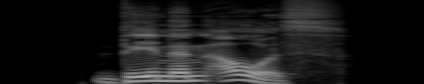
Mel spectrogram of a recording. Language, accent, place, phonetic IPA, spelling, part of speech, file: German, Germany, Berlin, [ˌdeːnən ˈaʊ̯s], dehnen aus, verb, De-dehnen aus.ogg
- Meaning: inflection of ausdehnen: 1. first/third-person plural present 2. first/third-person plural subjunctive I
